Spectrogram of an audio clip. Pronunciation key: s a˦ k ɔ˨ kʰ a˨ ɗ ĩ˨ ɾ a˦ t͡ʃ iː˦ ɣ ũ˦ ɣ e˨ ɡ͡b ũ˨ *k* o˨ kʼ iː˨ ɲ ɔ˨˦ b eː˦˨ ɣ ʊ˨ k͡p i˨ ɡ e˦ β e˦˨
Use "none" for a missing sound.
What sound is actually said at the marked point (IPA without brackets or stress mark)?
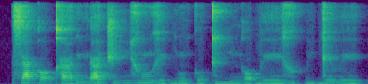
k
